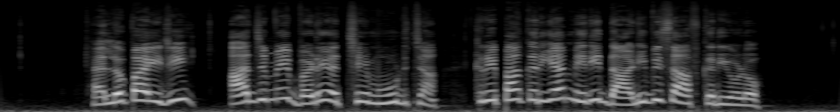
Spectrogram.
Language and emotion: Dogri, happy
